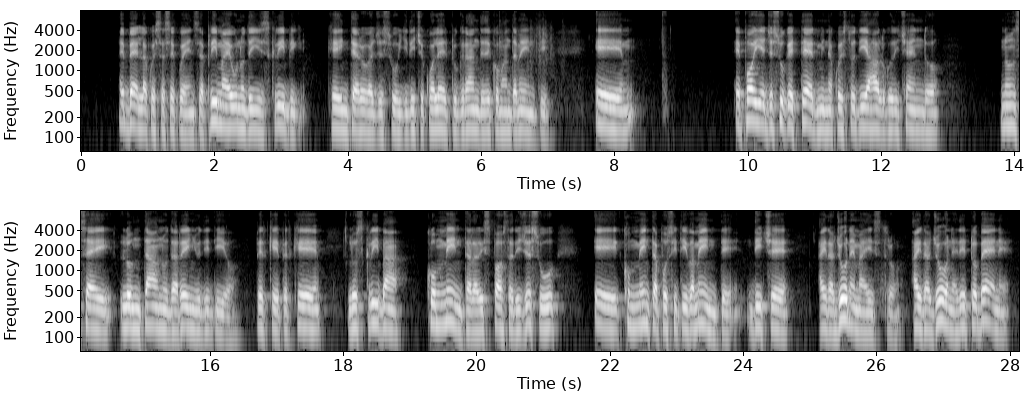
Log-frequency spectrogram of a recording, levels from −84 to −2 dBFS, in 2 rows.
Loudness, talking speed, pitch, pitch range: -18 LUFS, 125 wpm, 130 Hz, 120-145 Hz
